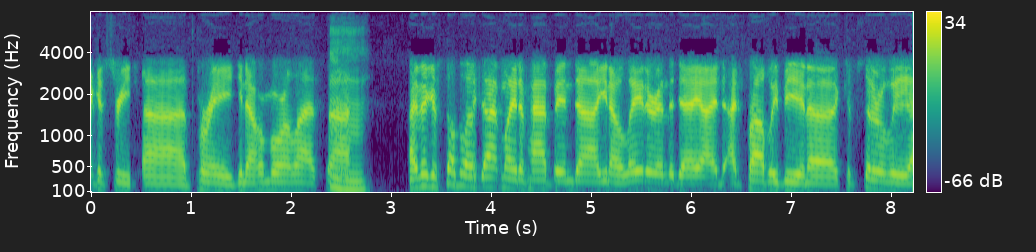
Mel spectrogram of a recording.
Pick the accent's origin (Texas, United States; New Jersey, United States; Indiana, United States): New Jersey, United States; Washington Township; moved away as an adult; also born or lived in South Philadelphia, Pennsylvania; now in Philadelphia, United States; I was born in South Philly, grew up in Washington Township in South Jersey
